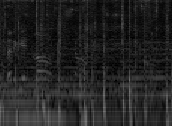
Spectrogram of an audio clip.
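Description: Horse hooves clip-clop in a steady, rapid rhythm inside a medieval video game, loud and close, layered over a low droning game soundtrack.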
